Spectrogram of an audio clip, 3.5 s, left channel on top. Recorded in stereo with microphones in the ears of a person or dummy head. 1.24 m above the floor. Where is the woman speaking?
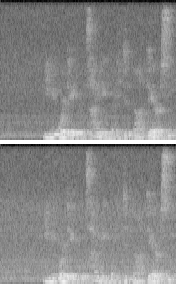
40° right (ahead or behind), 2 m; by 3.4 s 5° left (ahead or behind), 0.6 m.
